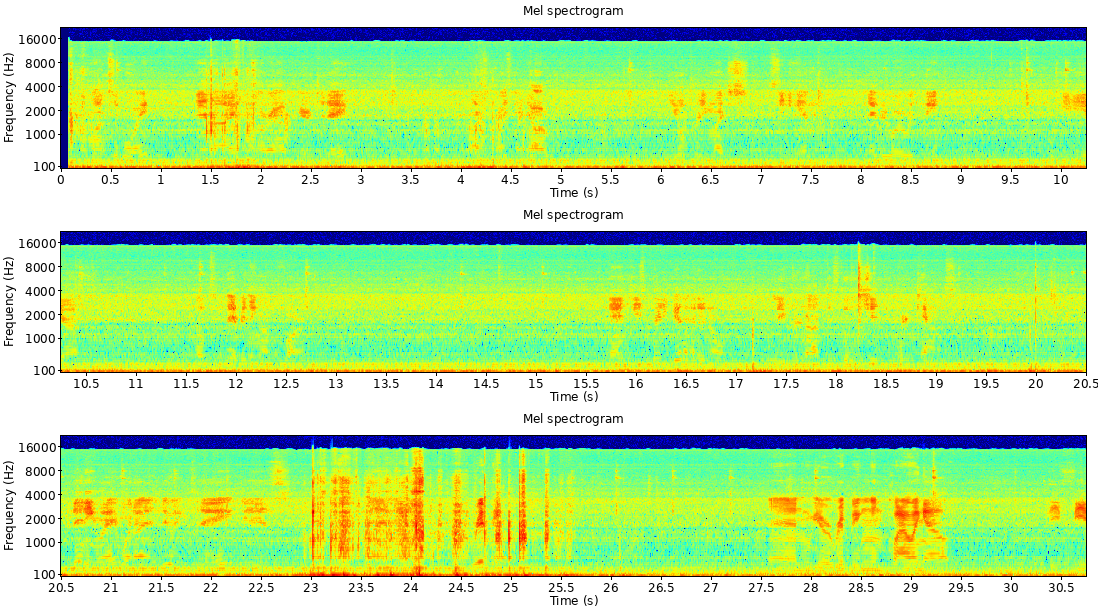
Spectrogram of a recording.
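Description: Tractor engine running steadily under load, heard from inside the cab while it pulls a ripper through the field. A louder burst of rattling noise stands out about three-quarters of the way through.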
